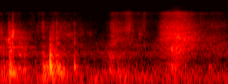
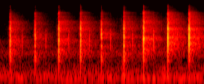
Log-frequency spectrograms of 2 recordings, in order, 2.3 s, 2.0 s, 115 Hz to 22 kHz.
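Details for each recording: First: Freshly rebuilt jet ski X2 two-stroke engine during a compression test: steady, even cranking pulses, with both cylinders reading almost 200 psi. Heavy assembly lubrication makes the numbers unreliable, so a recheck after running is planned. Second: Jet ski X2 two-stroke engine rebuild: sharp, light metallic ticks about four a second from a reed petal slapping the reed cage because it is installed the wrong way. Flipping it so it is preloaded against the cage stops the noise.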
